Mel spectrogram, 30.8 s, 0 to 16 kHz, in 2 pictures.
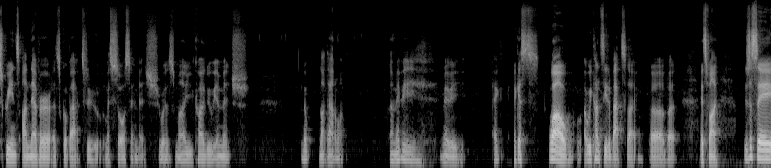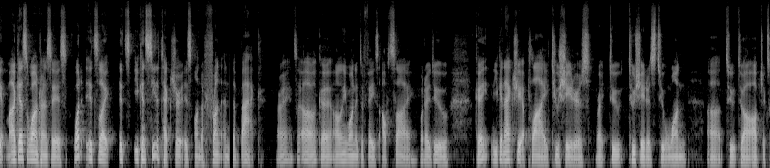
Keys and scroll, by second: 1.5 super+Left, 14.9 super+Tab.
